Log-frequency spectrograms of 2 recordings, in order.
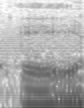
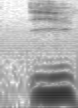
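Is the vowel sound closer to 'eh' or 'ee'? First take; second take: eh; ee. First: The vowel sounds like 'eh'. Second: The vowel sounds like 'ee'. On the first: The speaker calls it right. "这个读做下哈" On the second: The speaker calls it wrong. "你唔通读故乡衣残垣"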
